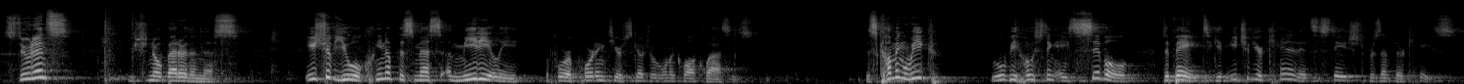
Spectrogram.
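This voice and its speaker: A man's voice: high voice, very animated, moderate pace, a little mellow. A young man in a student staged reading playing a stern school dean giving formal orders to students. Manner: formal, authoritative speech-making.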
